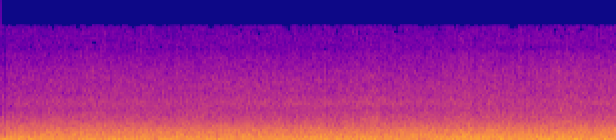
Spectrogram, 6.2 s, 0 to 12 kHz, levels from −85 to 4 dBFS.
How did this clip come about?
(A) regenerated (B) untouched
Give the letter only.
B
